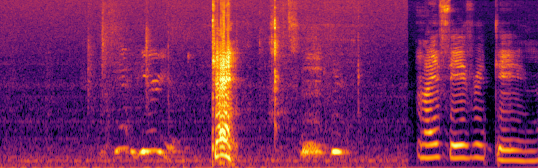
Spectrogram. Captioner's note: laughs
